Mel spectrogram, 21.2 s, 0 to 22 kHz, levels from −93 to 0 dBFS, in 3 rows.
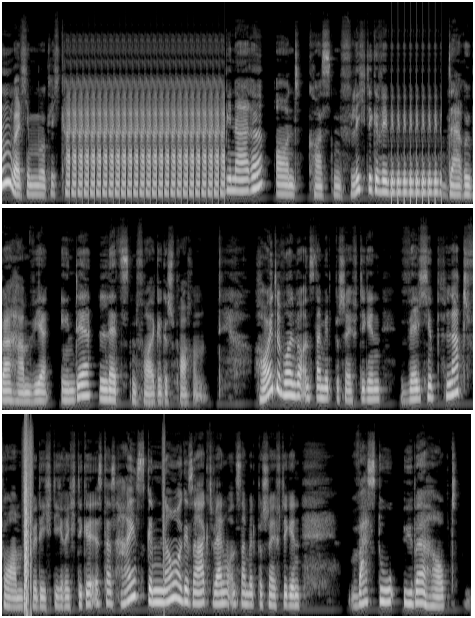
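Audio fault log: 1.02–3.34 s and 5.85–6.60 s, system hang loop: The system stalled while the output kept replaying one 93 ms buffer, which fits a 4096-sample buffer, so the sound stutters at about 10.8 Hz. About 2 s and 0.7 s of speech are lost.
14.42–14.62 s and 16.53–16.59 s, wireless microphone noise hit: The FM radio link faded as reflected signals cancelled, letting receiver noise rise over the speech. Each fade comes through as a brief swish of static, about 0.2 s and then 0.06 s long.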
